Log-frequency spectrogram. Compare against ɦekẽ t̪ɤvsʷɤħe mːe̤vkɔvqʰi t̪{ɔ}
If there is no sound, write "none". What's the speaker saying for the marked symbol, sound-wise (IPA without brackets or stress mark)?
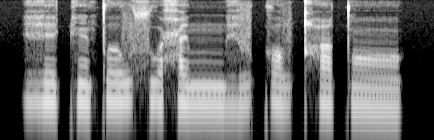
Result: ɔ̃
